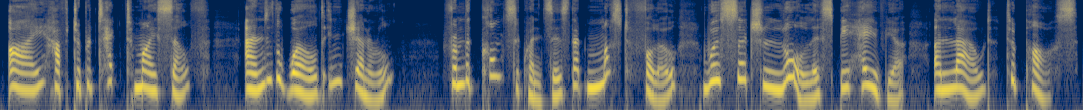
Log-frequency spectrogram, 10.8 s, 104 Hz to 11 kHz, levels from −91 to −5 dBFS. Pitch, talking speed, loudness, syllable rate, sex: 255 Hz, 125 wpm, -20 LUFS, 4.1 syllables/s, female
